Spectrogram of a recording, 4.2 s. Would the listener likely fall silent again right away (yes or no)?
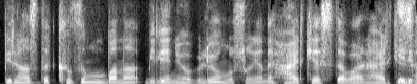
yes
